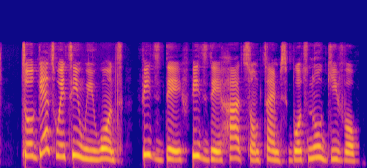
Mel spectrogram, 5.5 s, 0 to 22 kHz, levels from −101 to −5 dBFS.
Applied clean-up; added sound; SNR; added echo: none; none; none; none.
